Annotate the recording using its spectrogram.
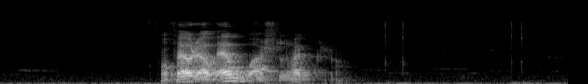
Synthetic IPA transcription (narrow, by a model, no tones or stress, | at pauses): hunfɛwɾawɛwast̪ɪlɦœkɾʊ̰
